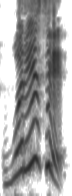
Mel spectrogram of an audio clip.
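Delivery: high, pressing mock question; insistent husband. Husband asks wife again.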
